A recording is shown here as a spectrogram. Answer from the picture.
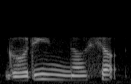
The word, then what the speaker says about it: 五輪の書: 五輪の書です。 – 五輪の書。あ、蓋を開けたら風呂敷包がありますね。 – はい、で今度は漆塗りの箱、こちら開けたら、道子先生、これは？ – これは宮本武蔵が書いた五輪の書です。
